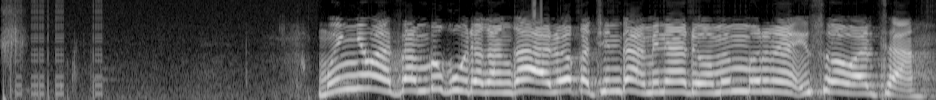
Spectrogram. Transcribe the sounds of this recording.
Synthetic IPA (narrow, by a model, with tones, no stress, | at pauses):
mʊ˦ɲji˦waː˨s̬ʼɐ˦mbʊ˦ɡʷuː˨da˨ɡɐ˨ŋɡa˦ʔa˨loː˦kɐ˨t͡ʃɪ˦ndaː˨mɪ˦naː˦doː˨mɪ˦mːʊ˦rna˨ʔɪ˦soː˦wɐ˦rta˨ʔ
